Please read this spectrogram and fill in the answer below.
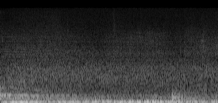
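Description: A steady low rumble of background noise during a pause in speech, with a faint steady hum that stops shortly before the end.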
